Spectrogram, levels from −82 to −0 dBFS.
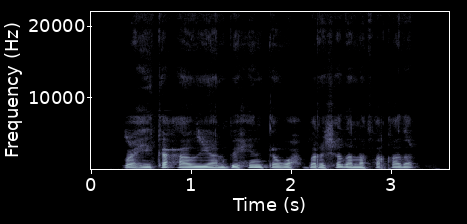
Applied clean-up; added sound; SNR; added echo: neural mask model Resemble Enhance denoiser.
